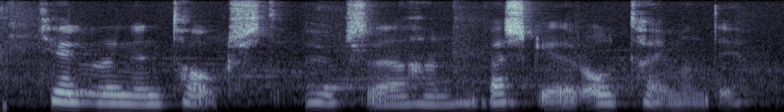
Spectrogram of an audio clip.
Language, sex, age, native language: Icelandic, male, 12, Icelandic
